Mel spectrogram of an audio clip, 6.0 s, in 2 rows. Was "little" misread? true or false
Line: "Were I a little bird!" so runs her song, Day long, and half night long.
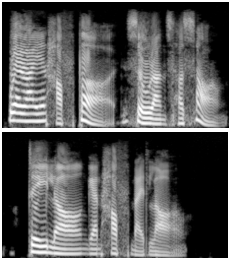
true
